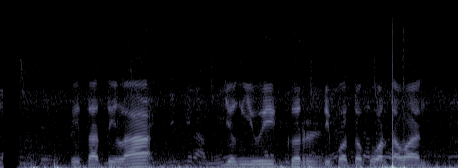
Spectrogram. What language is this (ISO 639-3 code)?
sun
